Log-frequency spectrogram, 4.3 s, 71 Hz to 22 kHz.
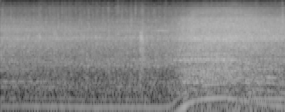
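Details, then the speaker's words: Flood-damaged car at 113,000 miles, possibly the Audi four-seater convertible, starting after the flood: even idle and a clean, smooth rev rise with no knocks or misses. It runs normally but still needs Seafoam and new oil. "sounds so good he's gonna need some seafoam it's gonna need new oils it's gonna need a lot of things but i think we're gonna be okay"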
